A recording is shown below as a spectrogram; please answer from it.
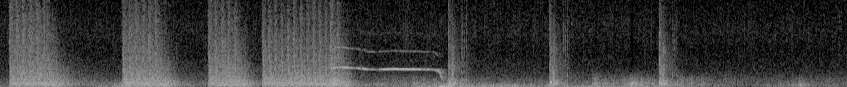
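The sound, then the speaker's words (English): Bursts of automatic gunfire in a game where people are being shot at, four sustained loud rattling volleys followed by a high falling whistle and a few sharp single cracks, with no talk. “They're shooting at innocent people. I think they're just shooting at anything that moves.”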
